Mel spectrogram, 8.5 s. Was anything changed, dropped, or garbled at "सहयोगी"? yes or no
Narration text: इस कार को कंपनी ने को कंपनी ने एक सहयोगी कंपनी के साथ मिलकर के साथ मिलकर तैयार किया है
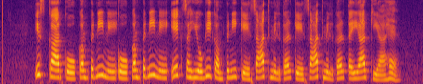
no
